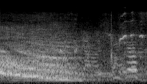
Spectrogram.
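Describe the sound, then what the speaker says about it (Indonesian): A toy tiger gives a recorded growling roar, one sustained falling roar for over a second, close and fairly loud, with a chirpy electronic sound toward the end. "Wehehe, harimau teman-teman."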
